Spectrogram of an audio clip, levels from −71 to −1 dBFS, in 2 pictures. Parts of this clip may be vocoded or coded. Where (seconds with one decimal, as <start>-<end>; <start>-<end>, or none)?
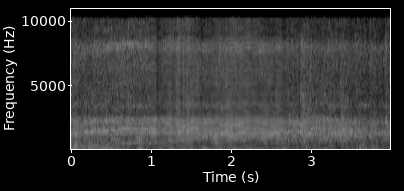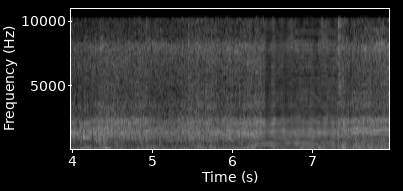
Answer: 1.0-2.7; 6.4-7.3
